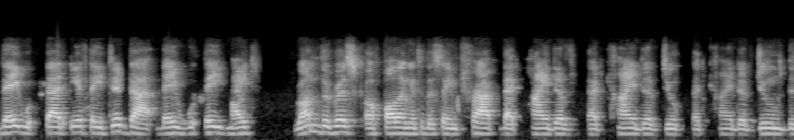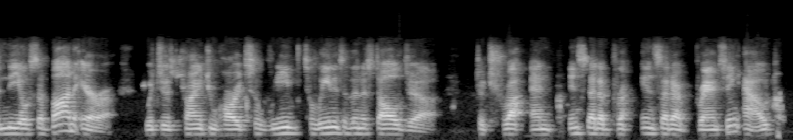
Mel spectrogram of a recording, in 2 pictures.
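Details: Male co-host who self-reports a bit of a speech impediment of unspecified type: speech disfluency with phrase repetitions.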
